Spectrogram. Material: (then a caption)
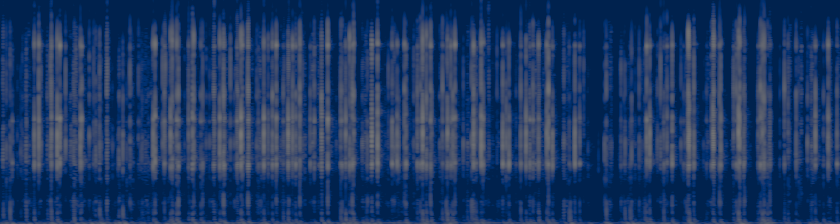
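Plastic. Long nails tap and scratch a small, hollow, cylindrical HiSmile plastic serum pump bottle with a white cap. The result is a rapid, continuous stream of crisp, bright clicks and scratchy ticks, concentrated almost entirely in the high frequencies. Each tap is dry, with no ring.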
